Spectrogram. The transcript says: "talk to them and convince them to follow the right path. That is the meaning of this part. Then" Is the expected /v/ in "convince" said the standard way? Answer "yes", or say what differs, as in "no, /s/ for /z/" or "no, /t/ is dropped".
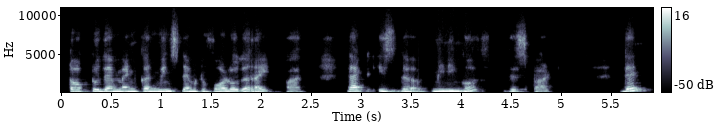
yes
